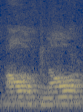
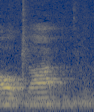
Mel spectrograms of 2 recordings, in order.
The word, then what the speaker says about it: Aleph null: So it's pronounced Aleph null or Aleph not.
